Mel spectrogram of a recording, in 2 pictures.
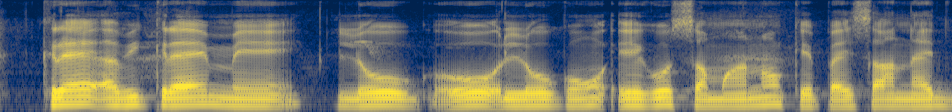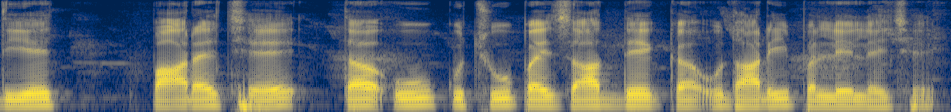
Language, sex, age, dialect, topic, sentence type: Maithili, male, 18-24, Angika, banking, statement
